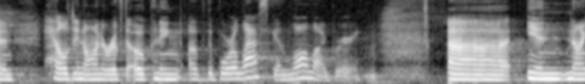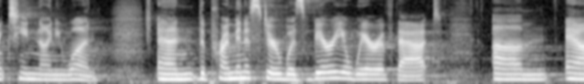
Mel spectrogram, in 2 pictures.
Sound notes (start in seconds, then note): none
